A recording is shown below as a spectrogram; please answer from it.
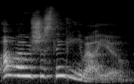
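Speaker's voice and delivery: high, bright mock surprise at the phone call; surprised. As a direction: play it as if mom just rang out of the blue.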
